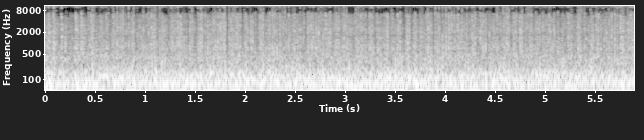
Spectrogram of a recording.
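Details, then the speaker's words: Engine whose coolant froze over winter and pushed out a core plug, restarted for a timing check with a timing gun. Heavy, loud low rumble with an uneven, lumpy beat at idle. Rough running, cause not confirmed. "But It wasn't pretty, but it started."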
